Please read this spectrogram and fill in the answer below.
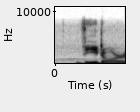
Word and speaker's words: Vidar: Is it weird that I've always pronounced it as Vidar? Like that. I say Vidar. It just seems correct to me. But, oh well. I don't honestly care. Pronunciation gets really, really finicky sometimes. Vidar is the correct one.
